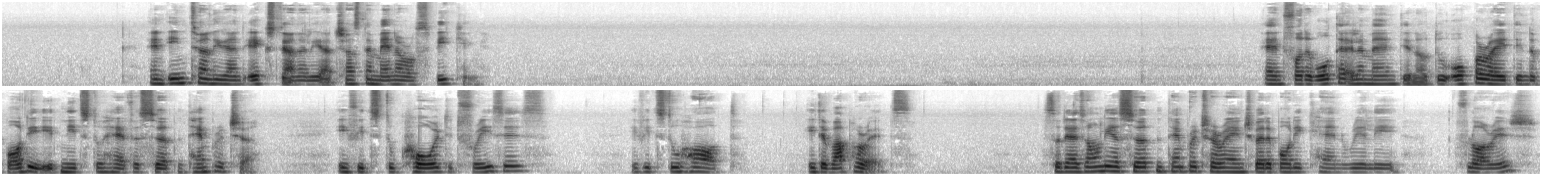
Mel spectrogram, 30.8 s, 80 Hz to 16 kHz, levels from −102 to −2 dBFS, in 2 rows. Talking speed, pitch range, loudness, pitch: 105 wpm, 165-185 Hz, -20 LUFS, 175 Hz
